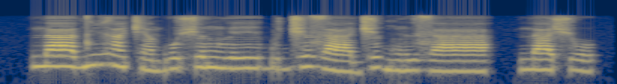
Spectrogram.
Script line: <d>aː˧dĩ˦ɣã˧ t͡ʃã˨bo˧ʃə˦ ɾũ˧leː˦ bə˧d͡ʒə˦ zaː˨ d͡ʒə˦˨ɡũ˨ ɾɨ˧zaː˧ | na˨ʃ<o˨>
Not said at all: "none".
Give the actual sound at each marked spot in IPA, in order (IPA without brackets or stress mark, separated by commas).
n, o˨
